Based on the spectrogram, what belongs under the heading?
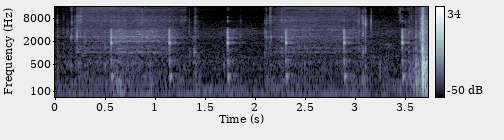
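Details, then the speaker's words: AED/CPR trainer connected during home CPR class: sharp, evenly spaced clicks about every 0.6 seconds after a shock is delivered, a metronome pacing chest compressions and signalling when to stop for two breaths after 30; working normally. "do you hear that clicking sound yeah that's telling me the rhythm to go up and it's gonna tell me when to stop again"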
